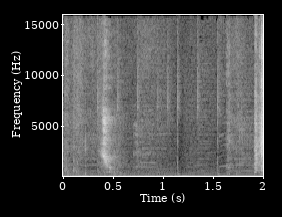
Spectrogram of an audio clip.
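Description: Background music, over a cardboard shipping box being pulled open by hand: a brief scrape about half a second in and a sharp snap near the end.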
